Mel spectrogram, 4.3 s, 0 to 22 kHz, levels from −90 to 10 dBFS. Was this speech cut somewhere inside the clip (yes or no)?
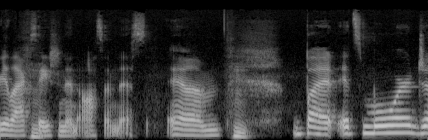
no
